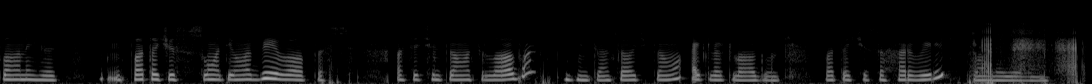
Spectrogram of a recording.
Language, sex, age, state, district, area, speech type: Kashmiri, female, 18-30, Jammu and Kashmir, Bandipora, rural, spontaneous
